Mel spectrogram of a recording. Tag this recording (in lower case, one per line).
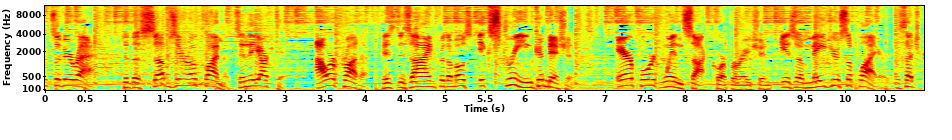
music
speech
